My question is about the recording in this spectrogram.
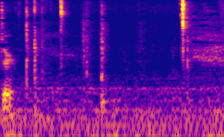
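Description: Handling of CD cases: a few light clicks and taps over a low steady hum.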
